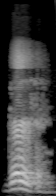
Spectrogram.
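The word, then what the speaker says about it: guilt: जैसे बिल्ड, यू आई के बाद एल डी आता है, तो ई का उच्चारण है बिल्ड। गिल्ट माने अपराध करना, बिल्ड मीन इमारत बनाना है।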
